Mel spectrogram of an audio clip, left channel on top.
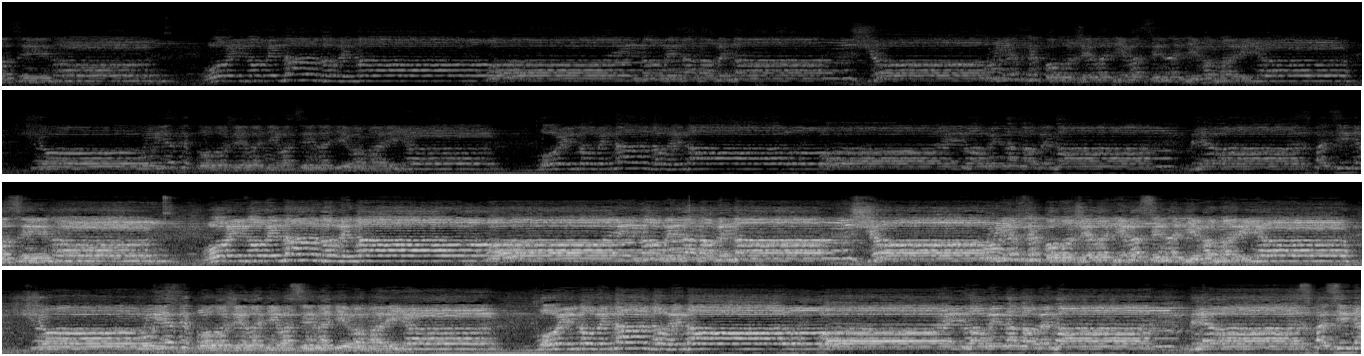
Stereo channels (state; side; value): quieter; left; 22.1 dB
